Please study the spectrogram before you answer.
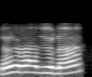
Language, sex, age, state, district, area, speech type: Bodo, male, 60+, Assam, Udalguri, urban, conversation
